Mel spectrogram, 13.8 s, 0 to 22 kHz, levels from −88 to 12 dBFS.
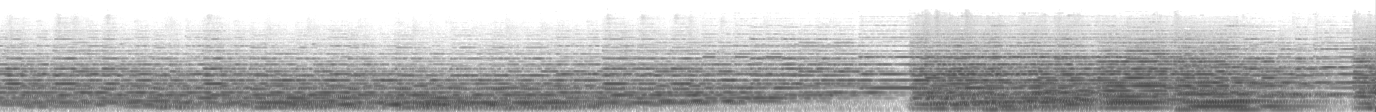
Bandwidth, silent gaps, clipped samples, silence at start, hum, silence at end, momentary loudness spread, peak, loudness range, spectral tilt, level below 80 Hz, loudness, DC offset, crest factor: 13 kHz; none; under 0.1%; 0 s; none; 0 s; 7 LU; -4 dBFS; 6 LU; -5.5 dB/octave; -44 dBFS; -21 LUFS; under 0.1%; 16 dB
